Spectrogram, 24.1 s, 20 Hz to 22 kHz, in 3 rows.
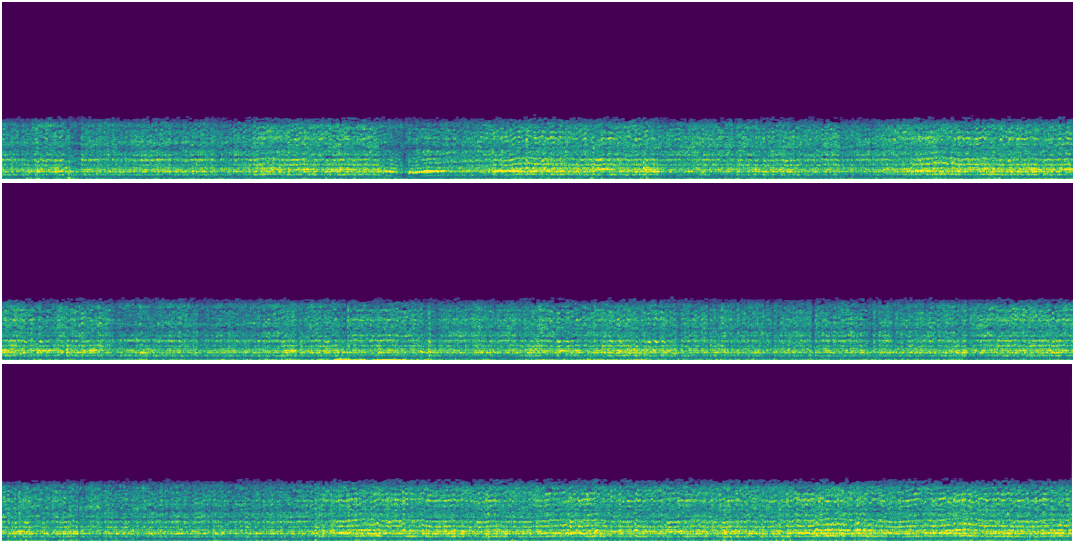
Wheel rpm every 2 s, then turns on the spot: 160, 150, 160, 160, 160, 160, 160, 160, 160, 160, 160, 170.
none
